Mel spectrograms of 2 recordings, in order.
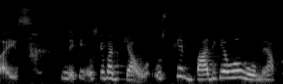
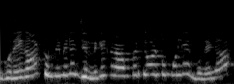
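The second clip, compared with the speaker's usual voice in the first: much higher, indignant rising question; outraged disbelief; 8 semitones higher, 3 dB louder than usual. Retold or imitated. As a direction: throw his own word back at him in shock. Confronting boyfriend who cheated.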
